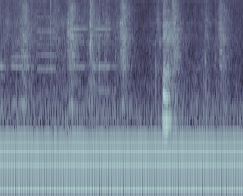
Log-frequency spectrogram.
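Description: Manual chest compressions on a CPR training manikin, a soft rhythmic noise at about two strokes a second, over a steady low hum. A short falling squeak comes about one and a half seconds in.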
